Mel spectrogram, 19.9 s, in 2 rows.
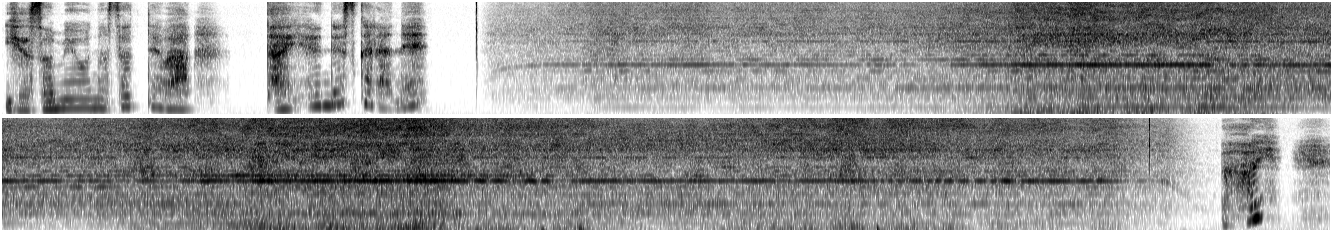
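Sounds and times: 
speech: 0:00.0 - 0:03.3
hair dryer blowing: 0:03.6 - 0:19.0.

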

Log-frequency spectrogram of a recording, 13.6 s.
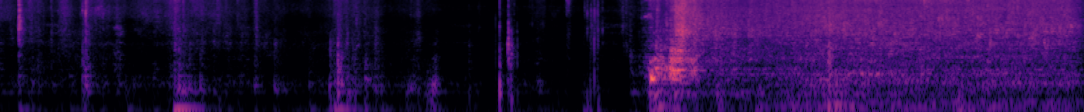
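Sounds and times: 
person urinating in a toilet: 0:08.0 - 0:13.5.

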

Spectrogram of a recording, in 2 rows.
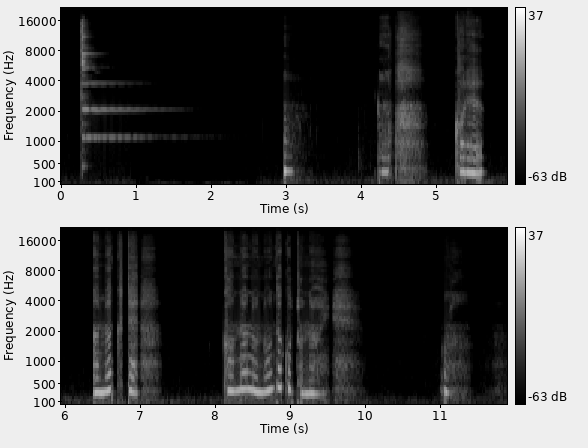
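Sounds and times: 
glasses clinking in a toast: 0:00.3 - 0:01.0
speech: 0:04.2 - 0:04.7, 0:05.3 - 0:05.6, 0:06.5 - 0:07.2, 0:08.2 - 0:09.8.

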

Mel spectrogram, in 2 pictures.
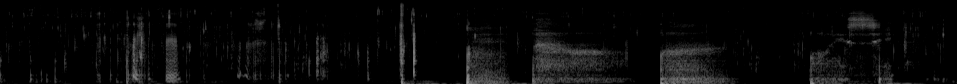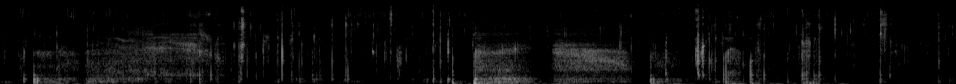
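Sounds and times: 
binaural ear licking sounds: 0:00.0 - 0:19.1.

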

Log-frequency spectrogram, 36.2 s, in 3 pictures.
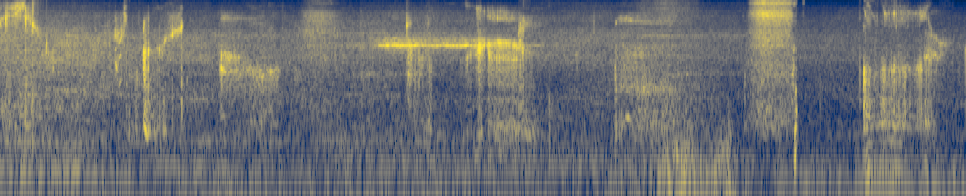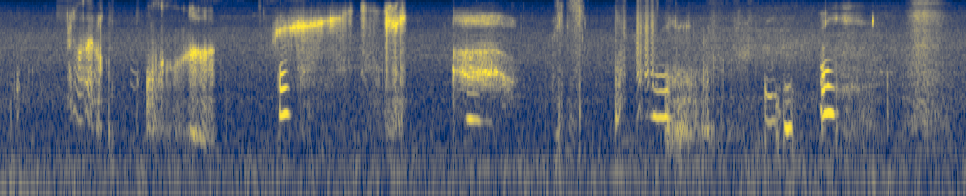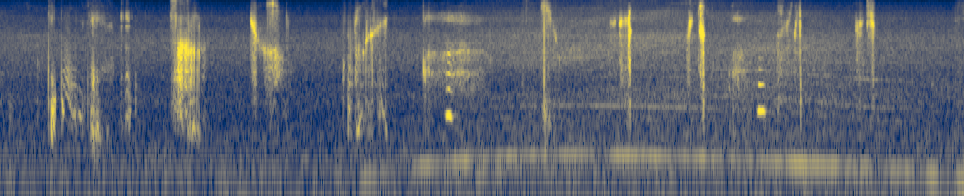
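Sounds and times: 
wet mouth sounds in right ear: 0:00.0 - 0:00.8, 0:01.4 - 0:04.2, 0:05.0 - 0:07.0, 0:10.7 - 0:17.2, 0:17.8 - 0:21.9, 0:24.6 - 0:35.2
national highway traffic: 0:00.0 - 0:36.1.

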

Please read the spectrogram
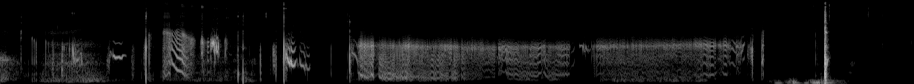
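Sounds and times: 
ear kissing ASMR: 0:00.3 - 0:06.0, 0:07.1 - 0:08.4.

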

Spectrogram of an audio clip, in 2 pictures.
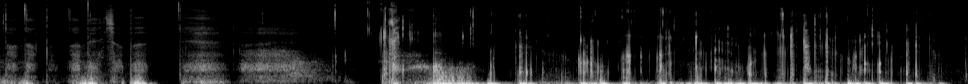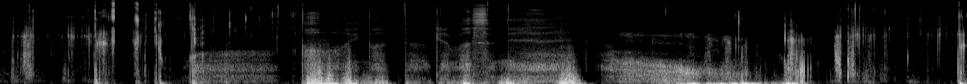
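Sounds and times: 
person whispering: 0:00.0 - 0:04.8, 0:11.6 - 0:17.2
ear licking: 0:00.0 - 0:06.0, 0:06.6 - 0:15.2, 0:16.2 - 0:19.3.

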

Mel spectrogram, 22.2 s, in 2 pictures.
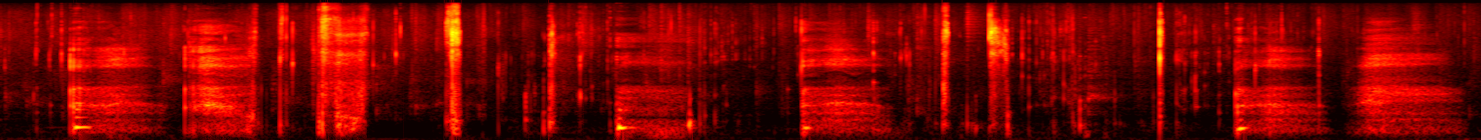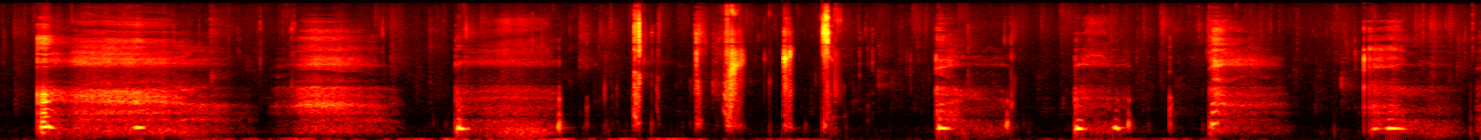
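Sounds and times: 
ear licking: 0:01.4 - 0:05.5, 0:06.4 - 0:10.0, 0:11.4 - 0:20.6.

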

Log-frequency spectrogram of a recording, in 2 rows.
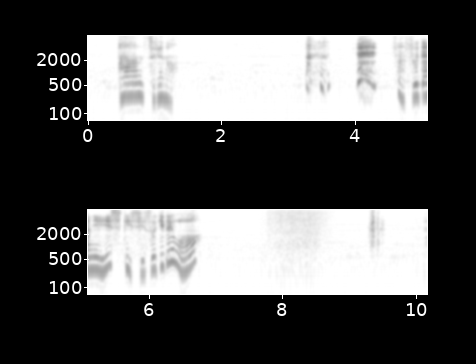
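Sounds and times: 
speech: 0:00.5 - 0:01.4, 0:04.6 - 0:06.8
soft low rustle: 0:07.7 - 0:08.8.

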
